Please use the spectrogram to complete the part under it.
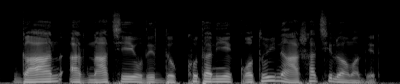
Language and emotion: Bengali, sad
